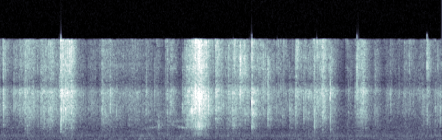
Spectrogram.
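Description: Clear plastic wrapping crinkling and rustling as it is pulled open by hand, in irregular rustles, the loudest about two seconds in.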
